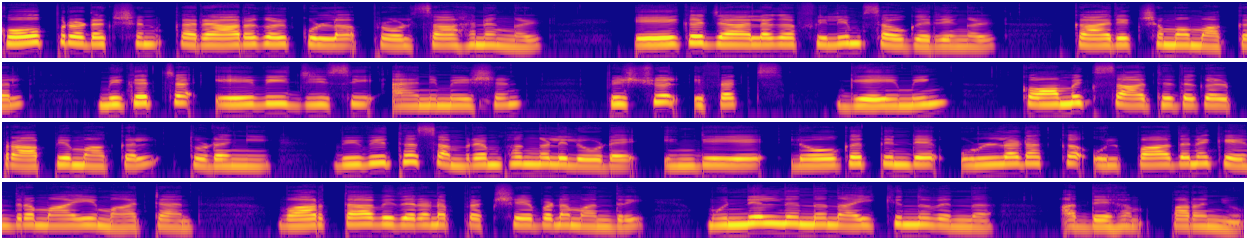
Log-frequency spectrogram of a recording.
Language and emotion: Malayalam, neutral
